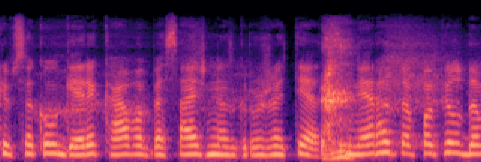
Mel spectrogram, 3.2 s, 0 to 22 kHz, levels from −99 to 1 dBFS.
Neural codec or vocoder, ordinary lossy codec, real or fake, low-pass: none; Opus, 64 kbps; real; 14.4 kHz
